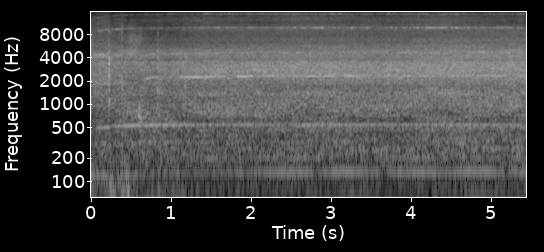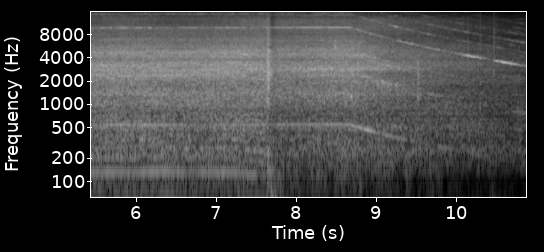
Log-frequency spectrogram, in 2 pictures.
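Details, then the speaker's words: Dyson DC25 vacuum after replacing its dried-out motor with a new Dyson motor, plus new filters and HEPA filter: strong, steady high whine with even airflow rush, no rattle or grinding, smooth spin-down; "like a whole new Dyson", normal running. "it's like a whole new dyson"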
